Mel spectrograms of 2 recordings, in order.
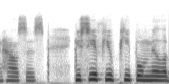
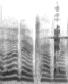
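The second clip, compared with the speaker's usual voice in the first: ordinary talk, nothing marked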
